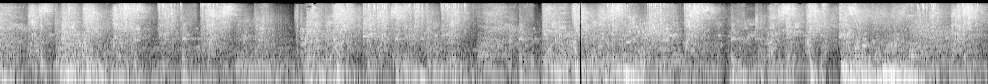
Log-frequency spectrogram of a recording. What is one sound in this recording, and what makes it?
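Video game blows land with heavy thuds.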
